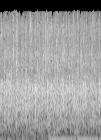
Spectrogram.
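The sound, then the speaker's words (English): Audience applause, a thick wash of many hands clapping at once, fairly loud and steady from start to finish, with no break or swell and no clear voices on top. “Appreciate you guys again, man. Round of applause, man.”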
